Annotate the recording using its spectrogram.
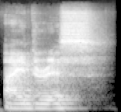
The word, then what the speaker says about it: IDRiss: I'm not sure whether it should be called IDRiss or IDRiss or like what's the proper pronunciation. – IDRiss.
